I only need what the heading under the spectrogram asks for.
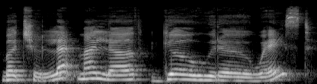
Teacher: but com you, but you, com ch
